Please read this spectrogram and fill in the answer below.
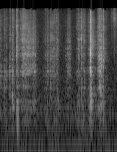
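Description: Small scissors snipping through patterned paper, cutting up a score line: a run of short snips, the loudest just before the end.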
